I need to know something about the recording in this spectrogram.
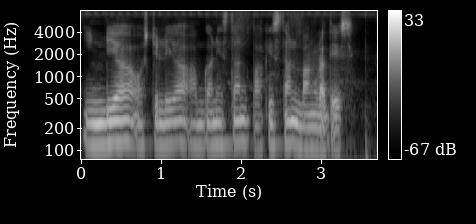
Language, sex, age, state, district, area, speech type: Bengali, male, 30-45, West Bengal, Purba Bardhaman, rural, spontaneous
